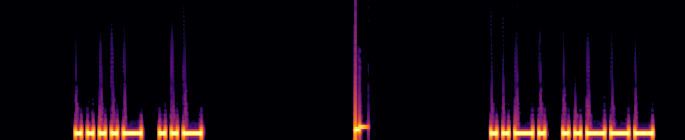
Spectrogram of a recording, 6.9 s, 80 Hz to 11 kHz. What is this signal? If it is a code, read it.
Morse code, heard as a keyed tone, about 20 wpm, 700 Hz. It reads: 4U F2
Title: Single-Letter Single-Number 20wpm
